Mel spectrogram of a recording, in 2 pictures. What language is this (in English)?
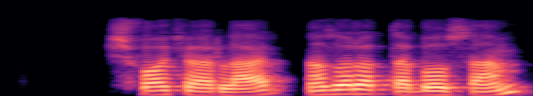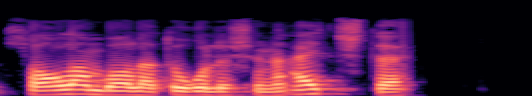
Uzbek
